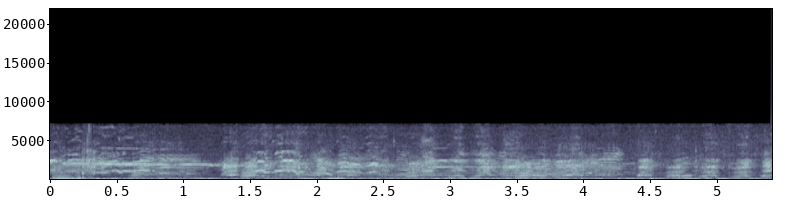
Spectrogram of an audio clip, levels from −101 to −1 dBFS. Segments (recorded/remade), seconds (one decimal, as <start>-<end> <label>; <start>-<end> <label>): 0.0-0.6 remade; 0.6-1.2 recorded; 1.2-4.2 remade; 4.2-5.4 recorded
